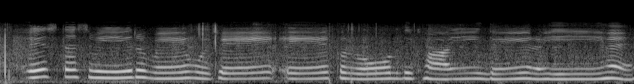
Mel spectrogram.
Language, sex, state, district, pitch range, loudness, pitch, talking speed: Hindi, female, Madhya Pradesh, Katni, 255-290 Hz, -20 LUFS, 270 Hz, 95 wpm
